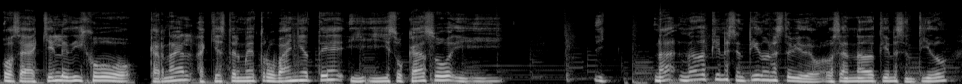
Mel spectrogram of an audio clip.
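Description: A podcast host with a Mexican Spanish accent and a mellow, highish voice reacts to videos at a normal speed, chatting casually and incredulously with many fillers. He's on a close studio mic, with faint music behind him.

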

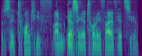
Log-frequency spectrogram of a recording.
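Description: A man's voice: lowish voice, fast, sharp tone, no echo. A man running a tabletop game as game master, narrating loosely with many fillers.

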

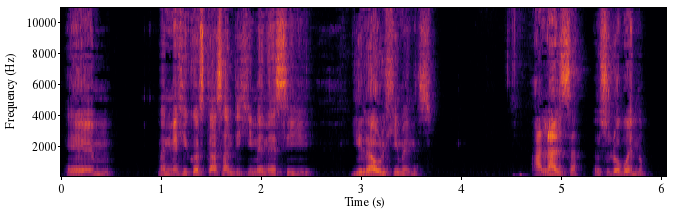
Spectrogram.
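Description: A man's voice: mid-range voice, expressive, normal speed, breathy edge. A man giving casual, opinionated football analysis on a podcast, emphatic at times.

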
